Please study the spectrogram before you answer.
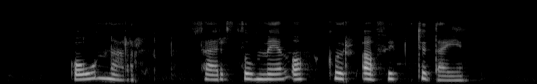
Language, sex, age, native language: Icelandic, female, 40-49, Icelandic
